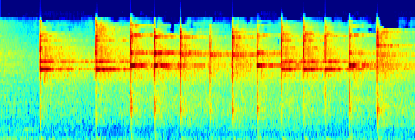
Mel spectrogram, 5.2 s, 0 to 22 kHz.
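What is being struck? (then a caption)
Small lithophone stone. A modest-sized lithophone stone is struck 13 times at an uneven pace, each hit giving a bright, glassy ping centered near 3.2 kHz with even higher overtones. The stone's tone is so high that its harmonics are barely audible, and each ring fades within a fraction of a second.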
